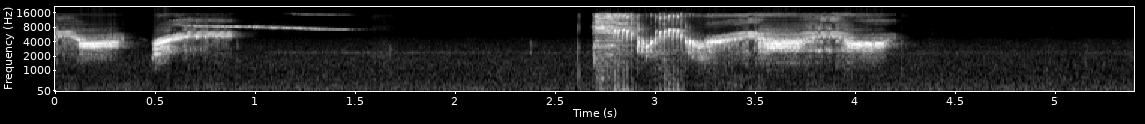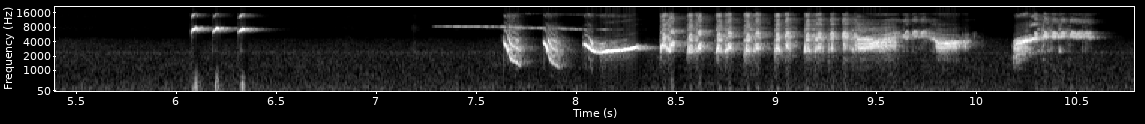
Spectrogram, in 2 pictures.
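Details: Thrush song recorded as tutoring material for other birds: loud looping whistled warbles, a thin drawn-out high whistle, sharp clicks, then a fast run of rapid chirps and trills.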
